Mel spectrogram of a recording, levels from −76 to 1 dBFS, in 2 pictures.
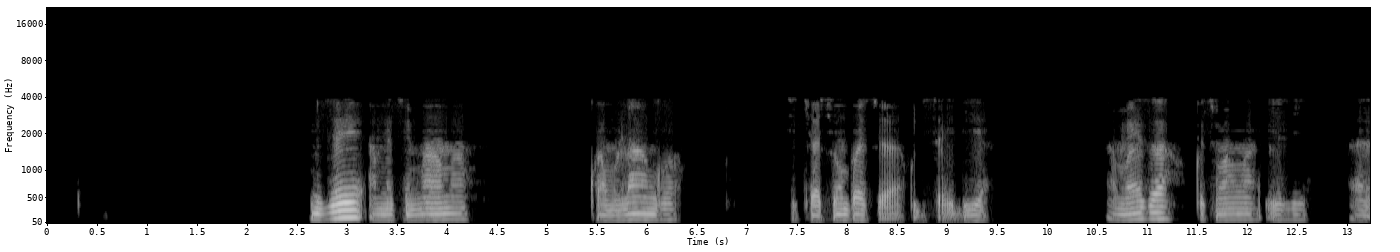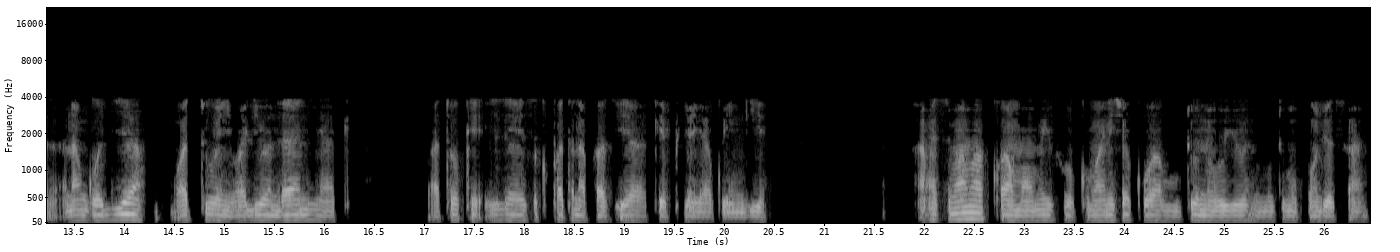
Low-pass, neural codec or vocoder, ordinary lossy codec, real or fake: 7.2 kHz; none; AAC, 16 kbps; real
